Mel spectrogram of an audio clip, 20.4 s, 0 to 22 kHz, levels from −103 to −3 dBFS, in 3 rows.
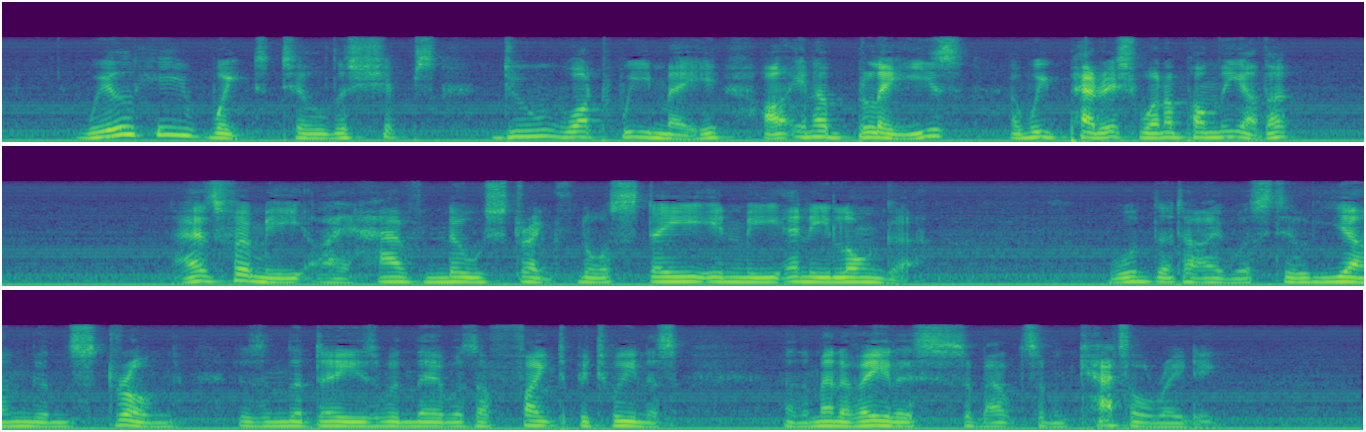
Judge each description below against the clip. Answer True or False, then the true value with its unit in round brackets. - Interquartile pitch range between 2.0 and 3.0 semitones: True (2.6 semitones)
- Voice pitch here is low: True (125 Hz)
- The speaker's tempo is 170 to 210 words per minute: True (180 wpm)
